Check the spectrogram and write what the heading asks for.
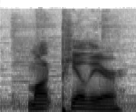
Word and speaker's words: Montpelier: Montpelier.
